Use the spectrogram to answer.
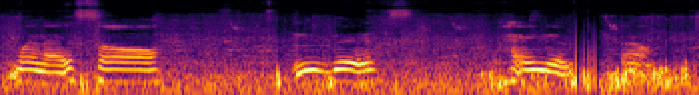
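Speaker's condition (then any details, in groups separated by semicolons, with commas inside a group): Cerebral palsy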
